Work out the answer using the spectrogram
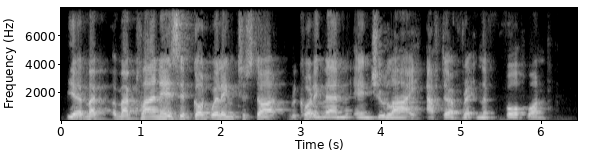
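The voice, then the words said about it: Distinct accent. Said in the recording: “You have such a distinct accent and voice”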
